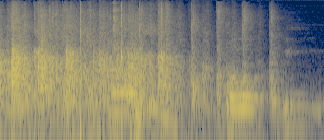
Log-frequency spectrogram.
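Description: A small audience at a running injury prevention talk breaks into scattered applause, mixed with voices and laughter, with clapping thinning out as people keep talking.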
